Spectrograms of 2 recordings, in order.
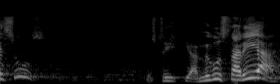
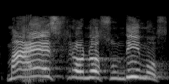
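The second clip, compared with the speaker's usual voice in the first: alarmed; 7 semitones higher, 10 dB louder, slower than usual. Acted. Disciples cry out in the storm.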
